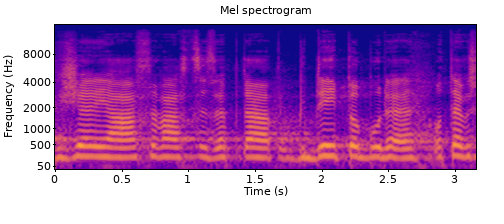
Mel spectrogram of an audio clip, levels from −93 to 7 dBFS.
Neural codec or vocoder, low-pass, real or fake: codec, 44.1 kHz, 3.4 kbps, Pupu-Codec; 14.4 kHz; fake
